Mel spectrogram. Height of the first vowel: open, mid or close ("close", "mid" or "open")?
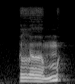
mid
